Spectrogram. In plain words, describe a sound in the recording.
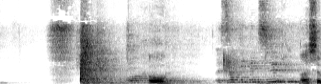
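A cue strikes a ball on a pool table.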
